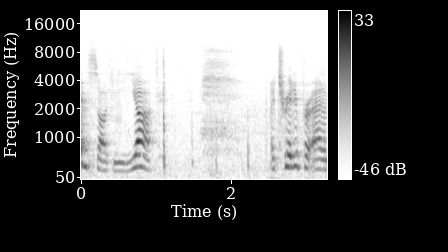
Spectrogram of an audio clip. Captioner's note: sighs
